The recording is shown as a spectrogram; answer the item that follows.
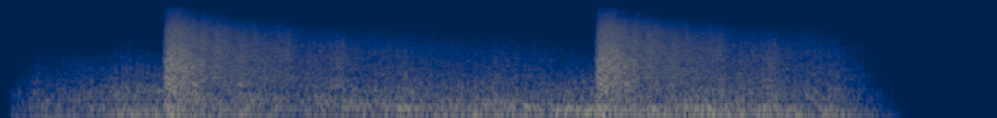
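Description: Intro sound effect of booming explosion-like hits over a low rumble. The first loud hit comes about a second and a half in and the second about five seconds in, and each fades out slowly. It cuts off about half a second before the end.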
